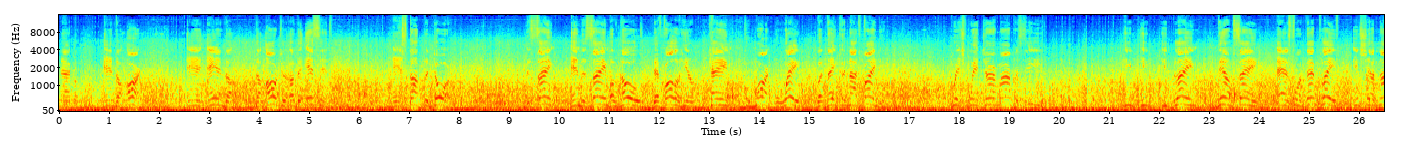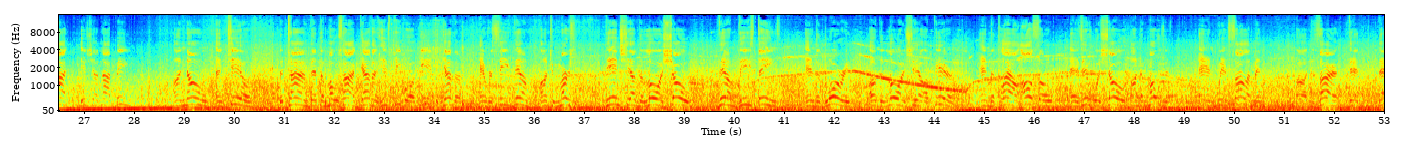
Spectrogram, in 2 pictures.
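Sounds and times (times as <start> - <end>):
man talking loudly: 0.0 - 1.8, 2.6 - 5.5, 6.6 - 7.9, 9.3 - 16.6, 17.8 - 19.8, 21.2 - 28.0, 28.8 - 53.0
street traffic: 0.0 - 53.0
truck engine hum: 0.0 - 53.0
wind rumble on microphone: 0.0 - 53.0.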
